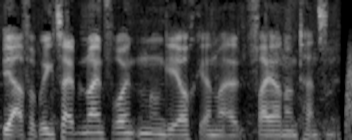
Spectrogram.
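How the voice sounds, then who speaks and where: The man talks at a medium pitch in a monotone, flat way. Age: 20s. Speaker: engineering student. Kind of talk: interview.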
